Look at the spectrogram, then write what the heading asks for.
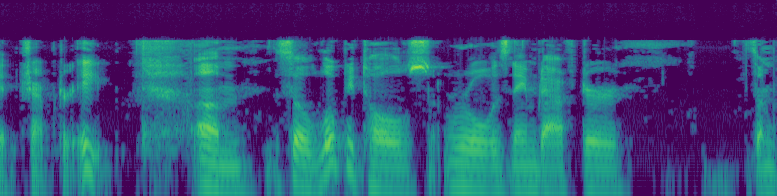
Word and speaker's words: L'Hôpital: it's the hospital's rule it is still pronounced l'hopital though and so what is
